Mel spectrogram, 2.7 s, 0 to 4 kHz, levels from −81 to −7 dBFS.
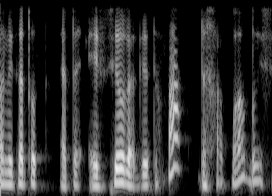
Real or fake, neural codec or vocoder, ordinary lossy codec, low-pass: fake; codec, 16 kHz, 2 kbps, FunCodec, trained on LibriTTS, 25 frames a second; none; 3.6 kHz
